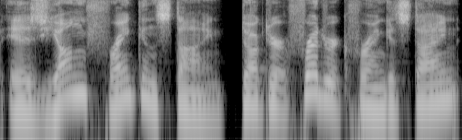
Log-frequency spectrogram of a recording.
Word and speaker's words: Frankenstein: Frederick Frankenstein, My name, it's pronounced Frankenstein.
